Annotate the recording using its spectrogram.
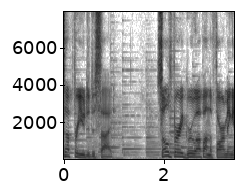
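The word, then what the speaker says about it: Salisbury: It's pronounced Salsbury. Stupid.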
